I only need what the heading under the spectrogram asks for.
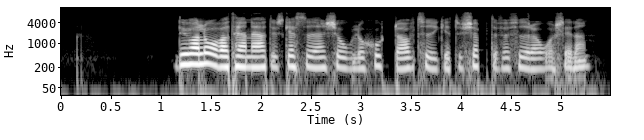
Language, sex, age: Swedish, female, 32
